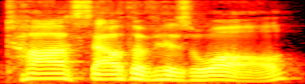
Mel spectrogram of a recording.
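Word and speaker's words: Ptah: We have this paralleling of Tais, right? Ta from upper Egypt, the god Ta, which is spelled with a pt ah usually in English uh being paralleled with Rey, the sun god.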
